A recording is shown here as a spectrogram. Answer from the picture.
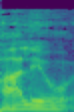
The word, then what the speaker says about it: Paleo: Paleo ist eigentlich so die ursprüngliche Ausdrucksweise.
